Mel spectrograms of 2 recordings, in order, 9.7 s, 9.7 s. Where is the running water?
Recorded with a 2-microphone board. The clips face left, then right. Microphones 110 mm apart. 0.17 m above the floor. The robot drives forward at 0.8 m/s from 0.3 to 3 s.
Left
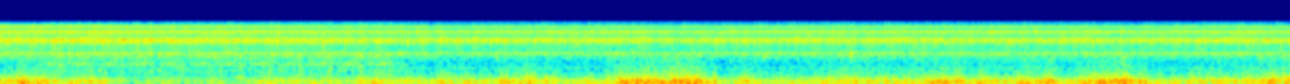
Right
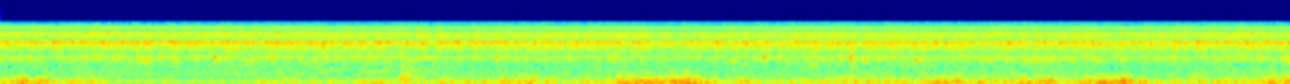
70° right (ahead or behind); by 9.7 s 80° right.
